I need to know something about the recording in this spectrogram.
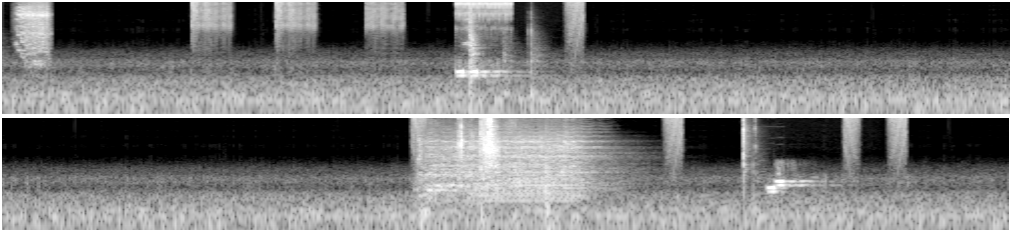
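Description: Short clicks from game buttons being pressed.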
